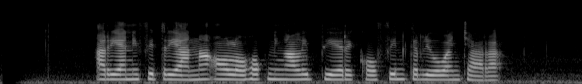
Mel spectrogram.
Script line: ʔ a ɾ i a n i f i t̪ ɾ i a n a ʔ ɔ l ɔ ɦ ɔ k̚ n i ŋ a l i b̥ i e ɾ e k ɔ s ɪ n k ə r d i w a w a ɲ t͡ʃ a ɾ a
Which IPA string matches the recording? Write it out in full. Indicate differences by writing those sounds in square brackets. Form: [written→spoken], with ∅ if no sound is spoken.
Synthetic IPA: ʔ a ɾ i a n i f i t̪ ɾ i a n a ʔ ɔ l ɔ ɦ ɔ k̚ n i ŋ a l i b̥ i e ɾ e k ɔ [s→f] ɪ n k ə r d i w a w a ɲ t͡ʃ a ɾ a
